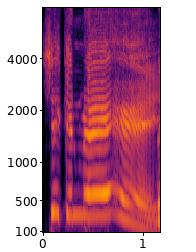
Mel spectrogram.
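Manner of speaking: high-pitched call, way up, drawn out and held. Retelling a film scene where a caller phones someone: Samuel L. Jackson impression.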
